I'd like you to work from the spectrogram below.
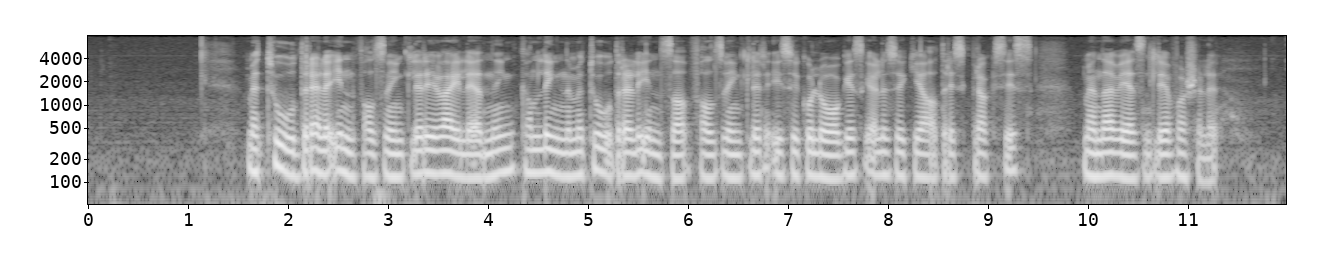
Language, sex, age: Norwegian, male, 21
